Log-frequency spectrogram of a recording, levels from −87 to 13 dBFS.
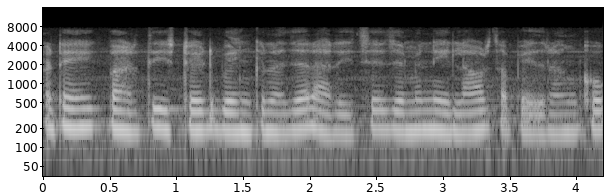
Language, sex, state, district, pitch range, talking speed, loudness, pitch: Rajasthani, female, Rajasthan, Nagaur, 175-190 Hz, 230 wpm, -17 LUFS, 180 Hz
